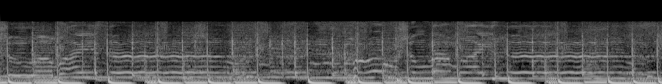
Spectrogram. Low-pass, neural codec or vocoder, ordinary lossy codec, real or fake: none; none; none; real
